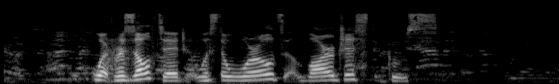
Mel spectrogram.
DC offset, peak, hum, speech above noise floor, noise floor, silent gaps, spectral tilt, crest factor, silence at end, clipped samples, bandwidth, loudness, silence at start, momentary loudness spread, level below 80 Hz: under 0.1%; 0 dBFS; none; 40 dB; -62 dBFS; none; -4.5 dB/octave; 22 dB; 1.25 s; under 0.1%; 11.5 kHz; -22 LUFS; 0.55 s; 19 LU; -68 dBFS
